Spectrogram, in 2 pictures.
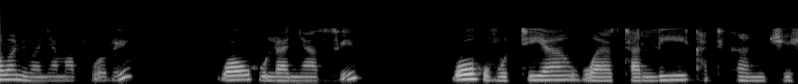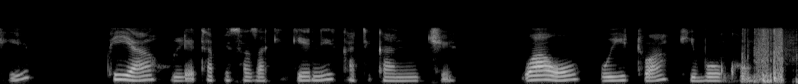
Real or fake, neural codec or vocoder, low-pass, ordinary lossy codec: real; none; 5.4 kHz; Opus, 32 kbps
